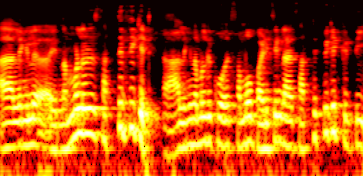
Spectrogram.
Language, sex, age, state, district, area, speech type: Malayalam, male, 18-30, Kerala, Kottayam, rural, spontaneous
